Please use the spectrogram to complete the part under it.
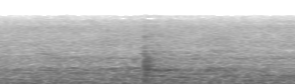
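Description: A girl's feet thump on a wooden beam.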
